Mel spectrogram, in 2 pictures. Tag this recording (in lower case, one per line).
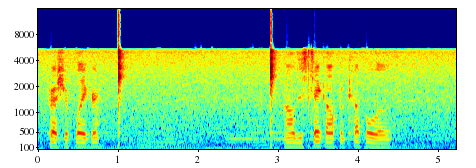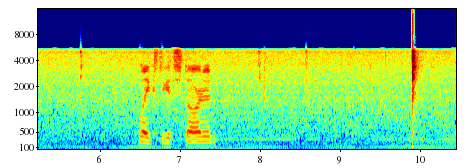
speech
